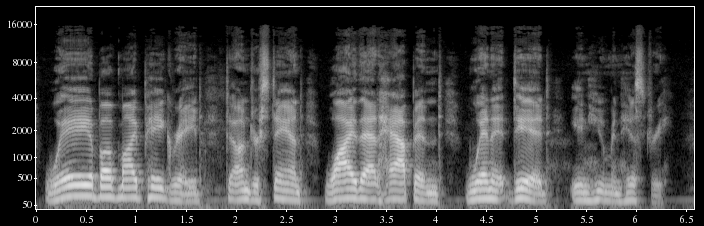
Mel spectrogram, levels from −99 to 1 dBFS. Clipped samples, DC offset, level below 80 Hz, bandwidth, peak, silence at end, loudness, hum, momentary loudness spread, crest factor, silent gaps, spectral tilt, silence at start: under 0.1%; under 0.1%; -52 dBFS; 14.5 kHz; 0 dBFS; 0.3 s; -20 LUFS; none; 13 LU; 20 dB; none; -5.5 dB/octave; 0.1 s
